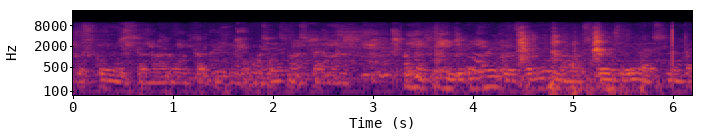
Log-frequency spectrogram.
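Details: Pekingese mother teaching her two-month-old puppies to play in Tallinn, Estonia; a steady run of high whines, yips and little growly squeaks from the playing dogs, with some human voices in the background.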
